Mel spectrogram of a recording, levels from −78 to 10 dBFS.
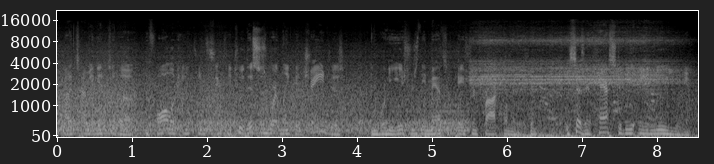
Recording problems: train or aircraft noise; very loud; throughout; 1 dB above the speech
wind noise on the microphone; occasional gusts; 20 dB below the speech

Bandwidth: 16.5 kHz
